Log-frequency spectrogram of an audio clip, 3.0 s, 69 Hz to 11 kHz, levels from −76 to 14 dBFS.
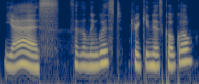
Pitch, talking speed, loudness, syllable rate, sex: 220 Hz, 140 wpm, -17 LUFS, 3.9 syllables/s, female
